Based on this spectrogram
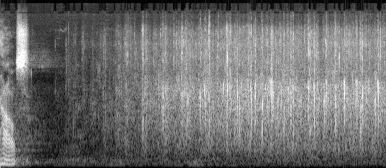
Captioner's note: applause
